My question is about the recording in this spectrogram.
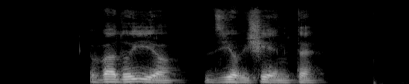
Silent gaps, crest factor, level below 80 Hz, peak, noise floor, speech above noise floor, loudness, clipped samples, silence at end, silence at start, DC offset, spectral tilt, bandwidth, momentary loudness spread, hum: none; 18 dB; -62 dBFS; -10 dBFS; -79 dBFS; 53 dB; -26 LUFS; under 0.1%; 0.9 s; 0.9 s; under 0.1%; -5.5 dB/octave; 15.5 kHz; 14 LU; none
